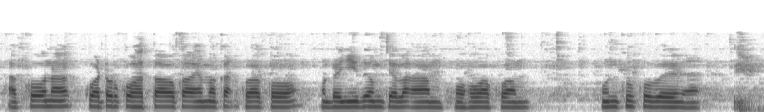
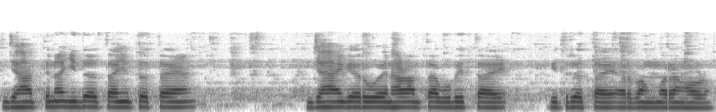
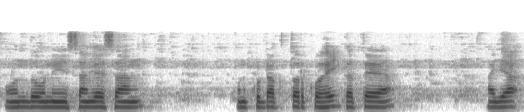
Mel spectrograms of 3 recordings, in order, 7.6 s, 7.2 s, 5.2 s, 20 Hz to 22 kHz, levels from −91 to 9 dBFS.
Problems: none marked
